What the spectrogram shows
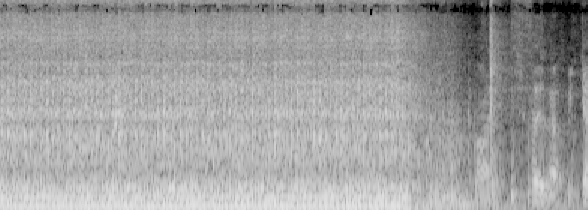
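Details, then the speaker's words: Land Rover Defender diesel running after fitting new RTX starter motor, following gearbox, transfer box and clutch replacement: steady diesel clatter at an even idle with a firm, regular beat before switch-off; runs clean and healthy. "I'm going turn it off so night runs all I need to do is get the seats back in"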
